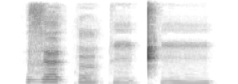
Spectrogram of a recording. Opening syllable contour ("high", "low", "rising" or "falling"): high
